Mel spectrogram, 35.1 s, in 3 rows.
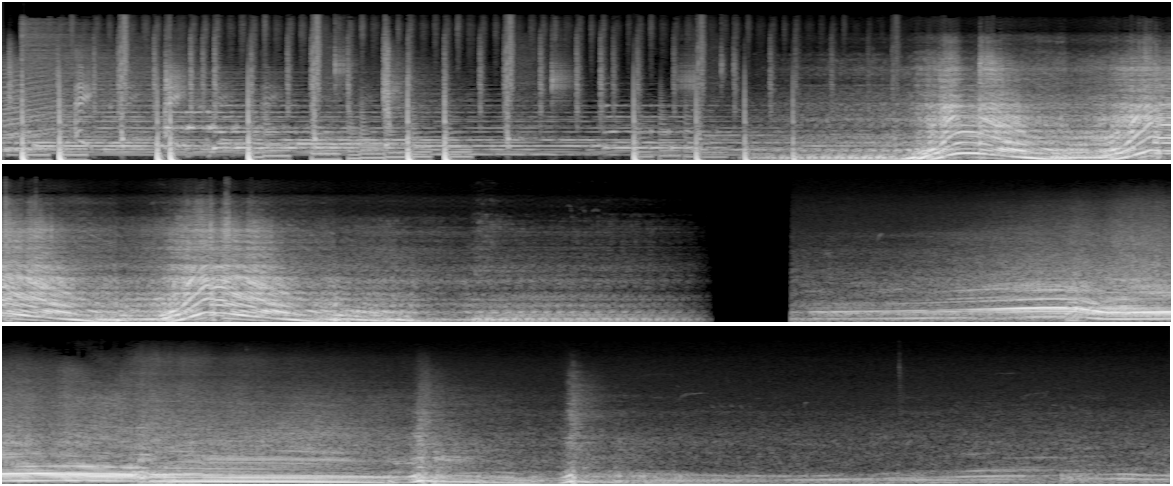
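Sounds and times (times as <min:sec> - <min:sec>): sports car engine accelerating: 0:06.4 - 0:18.5, 0:19.6 - 0:35.0.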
